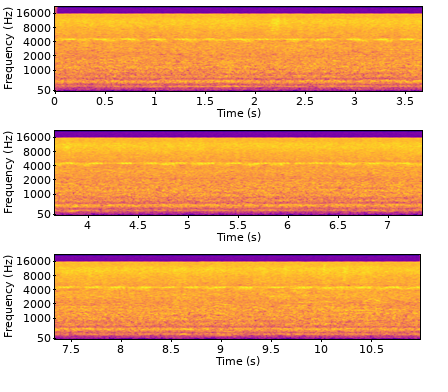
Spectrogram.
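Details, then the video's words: Continuous hum of many bees, a thick even drone with overlapping low tones and a faint high steady line, unbroken from start to finish. "bees therapy relaxing natural buzzing sound"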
